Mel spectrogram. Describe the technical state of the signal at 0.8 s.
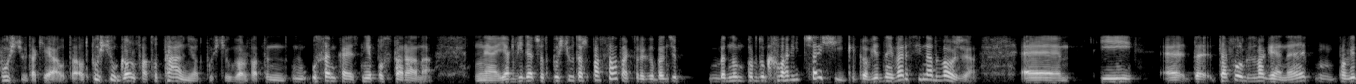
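At 0.8 s the speech carries iLBC codec damage, present across the whole clip. The codec codes each 30 ms frame's excitation on its own, so the sound is clear but plainly rough and synthetic, with a grainy texture consistent with the 13.33 kbps mode. Telephone-style band-limiting to roughly 250 Hz to 3.7 kHz leaves it thin. A spectrogram shows a hard ceiling with nothing above 3.8 kHz and little energy below 250 Hz.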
